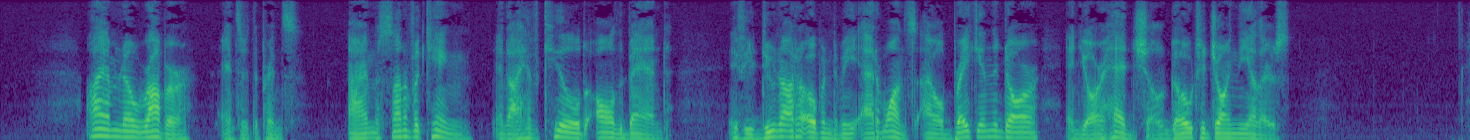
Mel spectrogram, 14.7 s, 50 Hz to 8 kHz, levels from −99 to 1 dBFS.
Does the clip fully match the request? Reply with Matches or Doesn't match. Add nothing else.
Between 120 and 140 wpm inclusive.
Doesn't match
